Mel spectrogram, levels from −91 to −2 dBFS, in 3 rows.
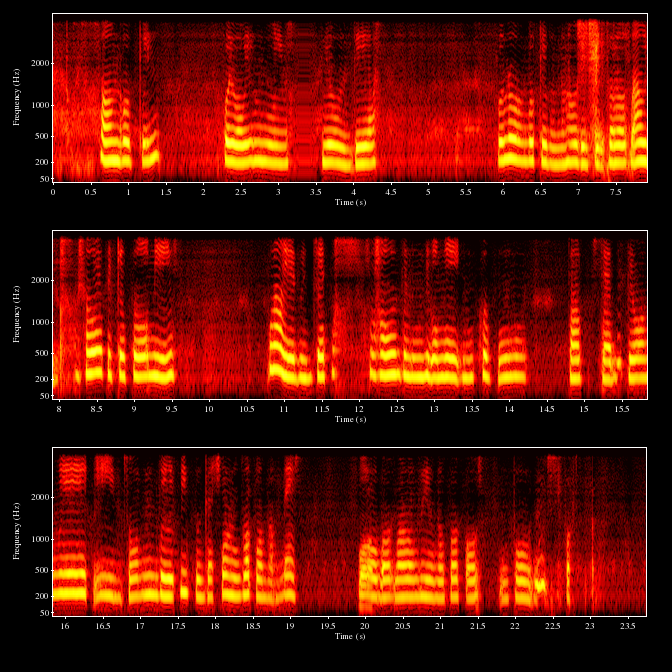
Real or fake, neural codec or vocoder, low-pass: fake; codec, 16 kHz, 0.5 kbps, FreqCodec, larger model; 3.6 kHz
